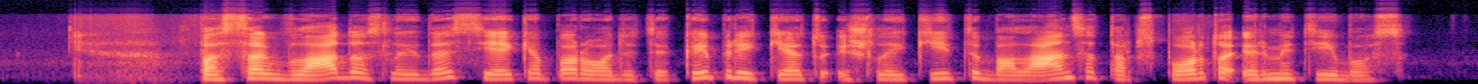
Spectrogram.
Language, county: Lithuanian, Tauragė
